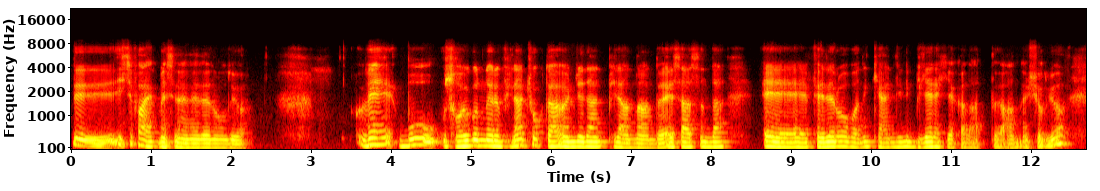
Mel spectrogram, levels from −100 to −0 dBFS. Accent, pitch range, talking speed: native, 130-165 Hz, 90 wpm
